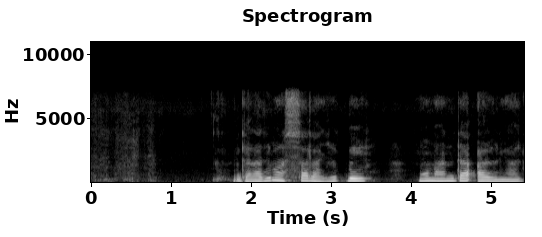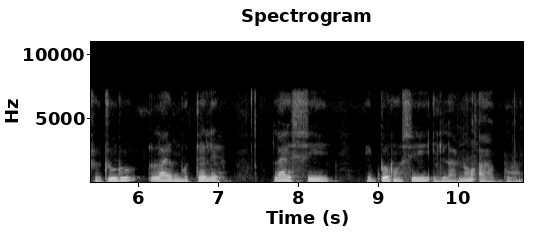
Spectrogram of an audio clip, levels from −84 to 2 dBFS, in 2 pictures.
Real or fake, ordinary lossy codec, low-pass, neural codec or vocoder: fake; MP3, 96 kbps; 7.2 kHz; codec, 16 kHz, 8 kbps, FreqCodec, smaller model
